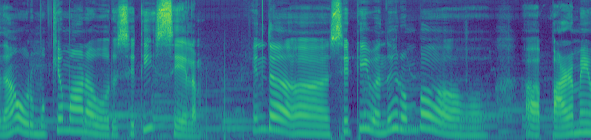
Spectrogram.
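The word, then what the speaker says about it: Salem: அந்த இடத்துல தான் ஒரு முக்கியமான ஒரு சிட்டி சேலம். இந்த சிட்டி வந்து ரொம்ப பழமை வாய்ந்த ஒரு சிட்டி. இந்த சிட்டியை சேலம்னு அவங்க ப்ரொனவுன்ஸ் பண்ண மாட்டாங்க, பட் சலம் அப்படின்னு ப்ரொனவுன்ஸ் பண்ணுவாங்க. வாவ், எல்லாமே ரொம்ப ஒரு வித்தியாசமான ஒரு இன்ஃபர்மேஷனாகவே இருக்குது இல்லையா?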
